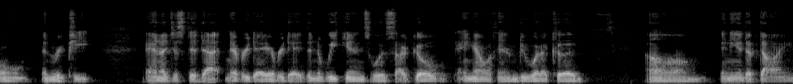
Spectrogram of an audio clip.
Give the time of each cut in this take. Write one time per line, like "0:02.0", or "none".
none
